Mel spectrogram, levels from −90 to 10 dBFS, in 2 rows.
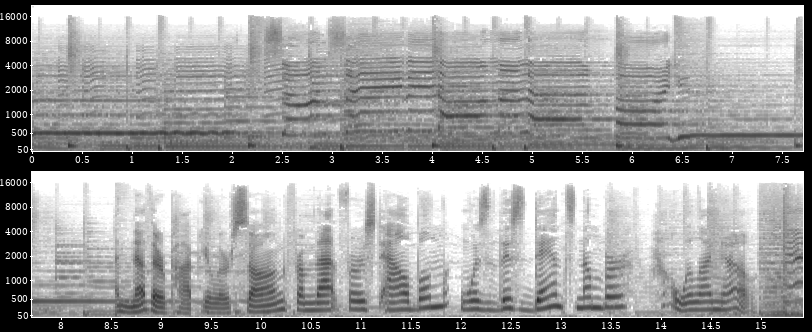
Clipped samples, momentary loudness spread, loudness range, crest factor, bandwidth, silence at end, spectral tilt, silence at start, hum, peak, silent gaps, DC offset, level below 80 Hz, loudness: under 0.1%; 8 LU; 4 LU; 18 dB; 16.5 kHz; 0 s; -4.5 dB/octave; 0 s; none; -4 dBFS; none; under 0.1%; -38 dBFS; -21 LUFS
